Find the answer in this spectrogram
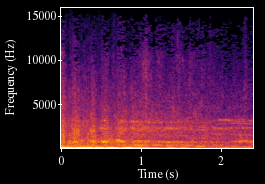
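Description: A loud, deep rumble in a rock music remix soundtrack, starting just before and fading away over about a second and a half.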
